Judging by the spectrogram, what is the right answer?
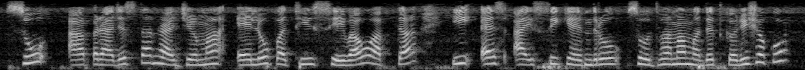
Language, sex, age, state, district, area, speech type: Gujarati, female, 18-30, Gujarat, Ahmedabad, urban, read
